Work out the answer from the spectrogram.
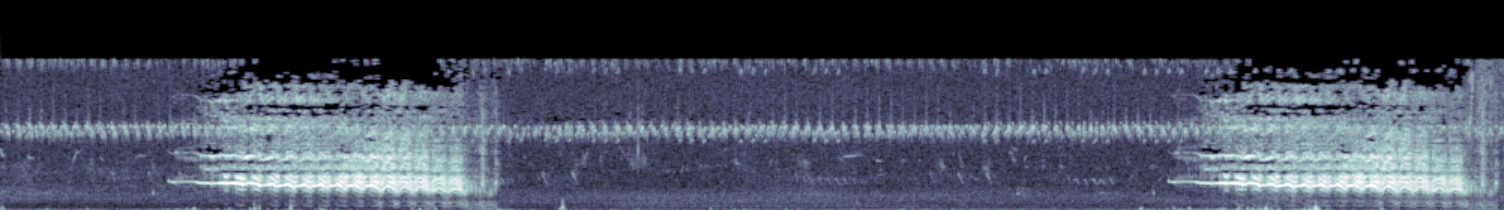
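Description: A horse whinnying twice, each call about two seconds long, high and quavering, starting with a rising note; soft low thuds come in between.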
